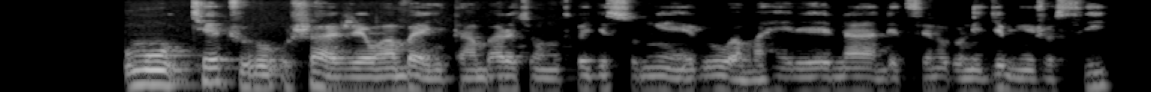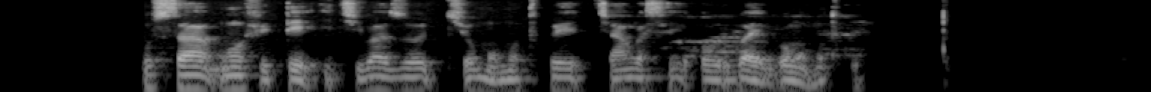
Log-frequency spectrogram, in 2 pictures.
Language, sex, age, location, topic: Kinyarwanda, male, 18-24, Huye, health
